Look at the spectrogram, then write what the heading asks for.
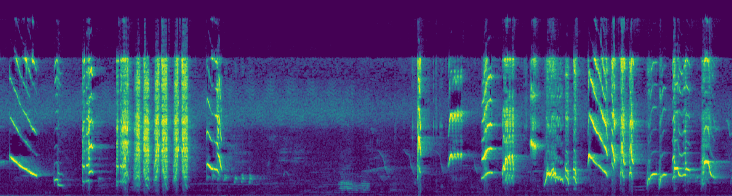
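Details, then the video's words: Javan white-eye song, played to get quiet birds singing: rapid high chirps and descending sweeps in bursts, a pause near the middle with a faint low warble, then a quicker run of sharp twittering notes. "Ampuh Buat burung poci yg Macet!"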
